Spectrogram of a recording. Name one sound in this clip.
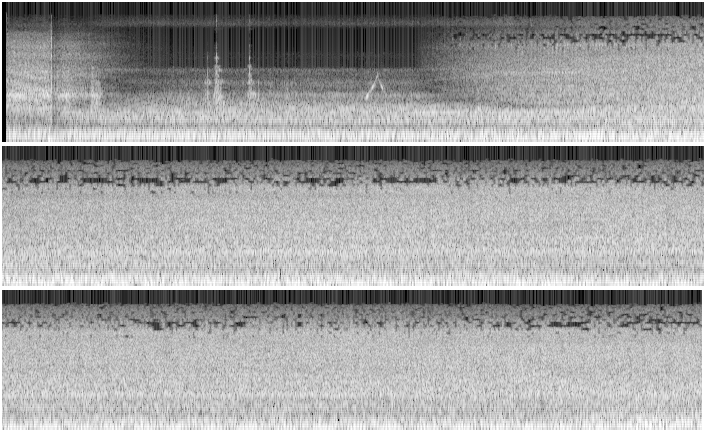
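A motor pump throbs steadily close by.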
